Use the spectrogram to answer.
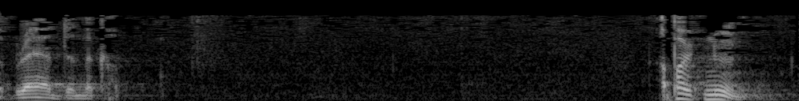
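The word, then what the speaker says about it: noon (νῦν): In the Greek, that is N-U-N, and it is pronounced noon. Not non, but noon.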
